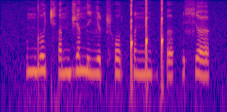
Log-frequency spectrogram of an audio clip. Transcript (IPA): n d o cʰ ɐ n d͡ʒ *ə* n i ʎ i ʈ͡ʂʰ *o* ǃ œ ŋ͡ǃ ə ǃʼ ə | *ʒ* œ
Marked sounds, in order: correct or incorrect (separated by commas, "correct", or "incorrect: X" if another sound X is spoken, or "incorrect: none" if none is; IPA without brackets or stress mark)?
correct, correct, incorrect: ɕ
